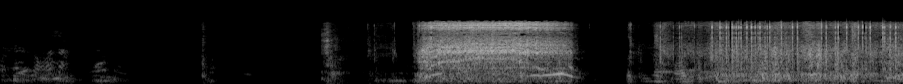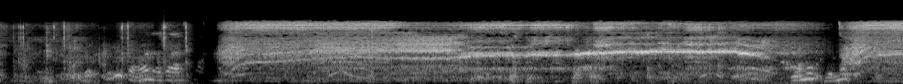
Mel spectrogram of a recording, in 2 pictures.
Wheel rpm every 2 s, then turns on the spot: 0, 20, 50, 10, 20, 80, 170, 200, 80.
4-10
